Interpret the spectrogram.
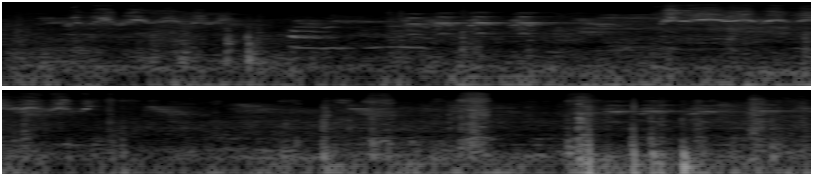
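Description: Small birds chirping and twittering, short high notes and a warbling run in the middle, with a few dull thumps near the end.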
